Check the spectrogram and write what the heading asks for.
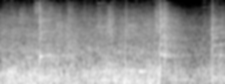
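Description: Badminton shuttlecock struck by rackets twice during a rally, sharp hits a little over a second apart, over steady crowd noise in an indoor hall.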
